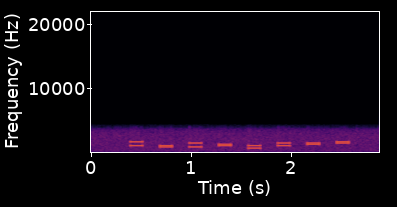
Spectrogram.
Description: Multi-frequency trunk signalling (R1, as on North American trunks), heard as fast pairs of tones, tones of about 120 ms. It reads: KP 386290 ST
